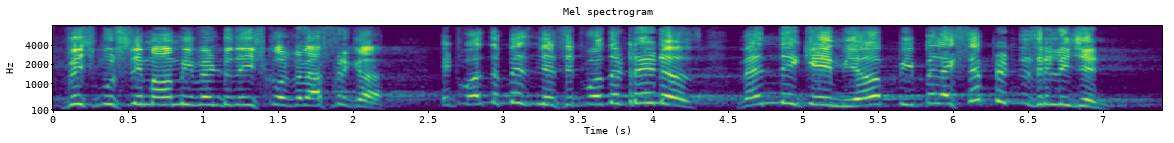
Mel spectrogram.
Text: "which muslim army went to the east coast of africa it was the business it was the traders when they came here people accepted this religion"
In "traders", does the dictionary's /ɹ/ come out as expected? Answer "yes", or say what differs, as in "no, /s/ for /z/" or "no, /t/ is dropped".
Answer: yes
